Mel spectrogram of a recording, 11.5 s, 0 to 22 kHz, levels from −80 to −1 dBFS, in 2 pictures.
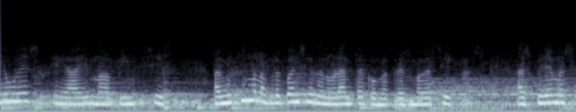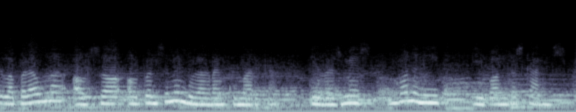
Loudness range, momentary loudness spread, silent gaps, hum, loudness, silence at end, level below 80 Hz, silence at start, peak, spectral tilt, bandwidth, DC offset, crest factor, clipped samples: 1 LU; 6 LU; none; none; -14 LUFS; 0 s; -38 dBFS; 0 s; -2 dBFS; -12.5 dB/octave; 3.3 kHz; 2%; 12 dB; under 0.1%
